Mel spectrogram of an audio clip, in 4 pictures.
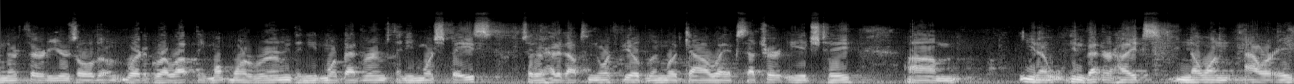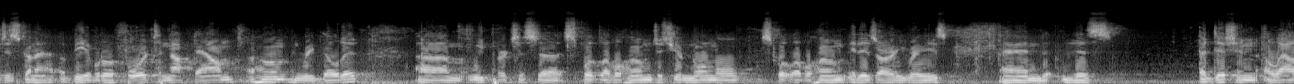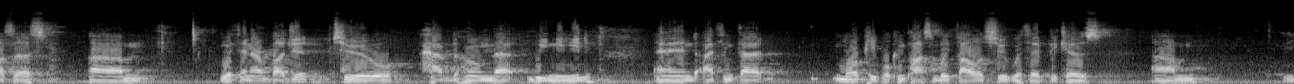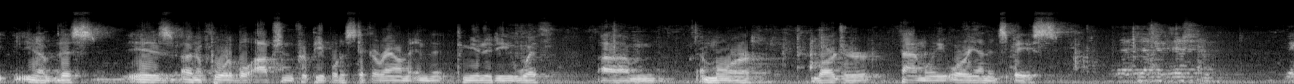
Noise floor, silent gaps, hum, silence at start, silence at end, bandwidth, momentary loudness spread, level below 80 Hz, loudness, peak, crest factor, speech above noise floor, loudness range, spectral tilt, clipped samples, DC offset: -33 dBFS; none; none; 0 s; 0 s; 8.4 kHz; 13 LU; -36 dBFS; -14 LUFS; -2 dBFS; 12 dB; 20 dB; 2 LU; -6 dB/octave; under 0.1%; 0.4%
